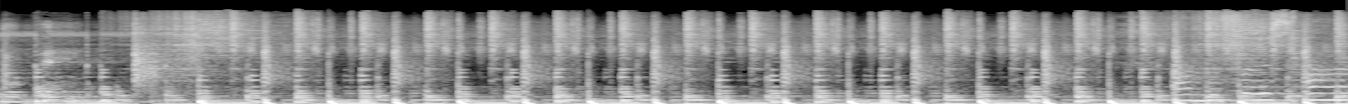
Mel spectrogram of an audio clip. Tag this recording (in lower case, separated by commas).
music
